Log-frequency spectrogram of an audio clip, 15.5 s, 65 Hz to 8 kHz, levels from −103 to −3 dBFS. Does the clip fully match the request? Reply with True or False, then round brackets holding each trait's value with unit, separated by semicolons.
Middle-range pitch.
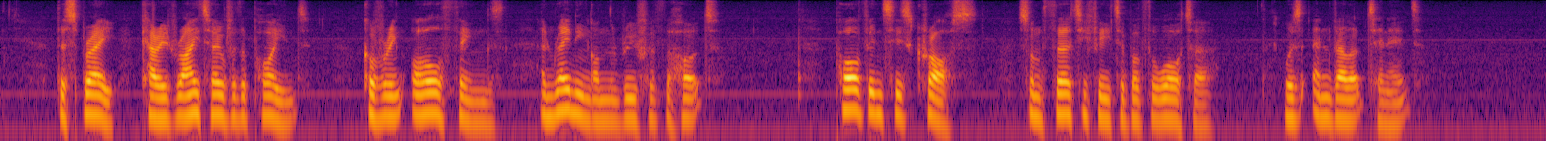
True (145 Hz)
